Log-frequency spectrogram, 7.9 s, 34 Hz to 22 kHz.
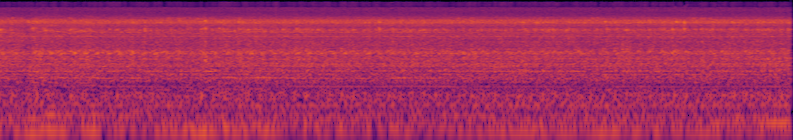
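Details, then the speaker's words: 2020 Chevrolet Silverado 3.0 Duramax diesel, remote cold start at 16–20°F: even idle with soft steady diesel clatter and low rumble, slight idle wandering, before high idle kicks in to warm up; normal healthy cold idle. "can hear a little bit more of the diesel noise, clatter. And in a couple seconds here, you should actually hear the high idle kick in. It'll start to elevate the idle to help warm up the truck."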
